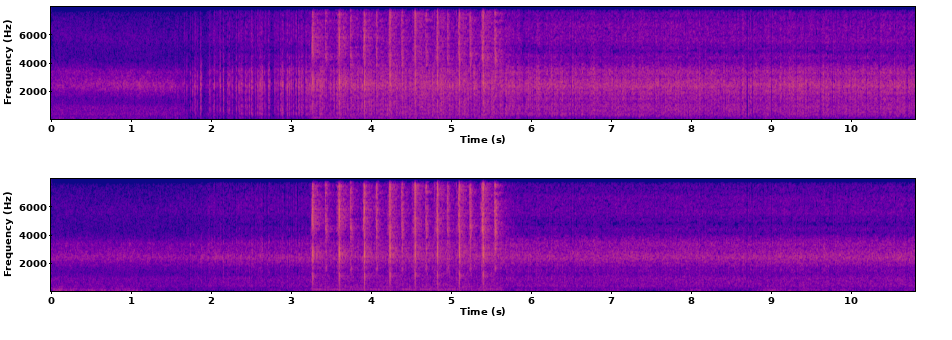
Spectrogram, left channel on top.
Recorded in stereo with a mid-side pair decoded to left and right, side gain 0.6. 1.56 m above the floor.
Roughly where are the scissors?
Ahead right.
